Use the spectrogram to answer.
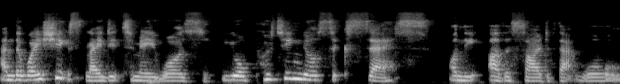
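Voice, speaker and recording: A woman's somewhat breathy voice, with ordinary pitch movement, proceeds at a moderate tempo. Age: 40s. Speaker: human design coach. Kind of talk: interview.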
